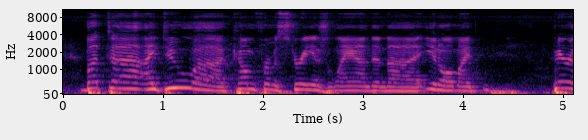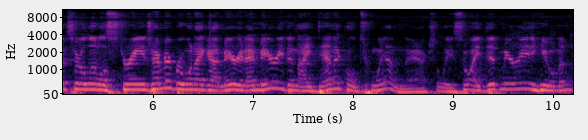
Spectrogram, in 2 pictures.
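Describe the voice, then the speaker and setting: A high-pitched man with a Minnesotan accent talks at a fairly quick pace with very wide pitch swings. Noticeable background noise and audible room echo fill the recording. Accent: Minnesota. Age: 40s. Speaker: comedian. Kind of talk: stand-up.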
